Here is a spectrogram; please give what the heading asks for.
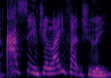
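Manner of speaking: a touch of a northern British grumble; lightly voiced angry woman with a vague accent; mock regional accent. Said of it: "I don't know what accent she had".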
